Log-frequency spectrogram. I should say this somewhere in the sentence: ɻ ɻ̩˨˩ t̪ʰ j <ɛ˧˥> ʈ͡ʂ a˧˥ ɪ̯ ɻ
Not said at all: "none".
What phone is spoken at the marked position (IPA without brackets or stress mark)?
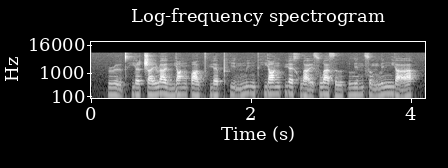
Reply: ɛ˧˥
